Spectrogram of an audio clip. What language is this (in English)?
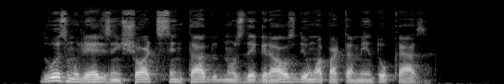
Portuguese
